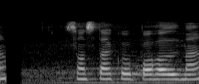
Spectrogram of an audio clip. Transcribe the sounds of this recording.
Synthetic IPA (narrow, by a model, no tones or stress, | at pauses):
sʌ̃nst̪ʰakopʌɦʌlma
